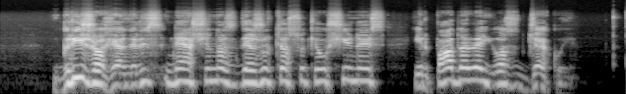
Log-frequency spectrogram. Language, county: Lithuanian, Kaunas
